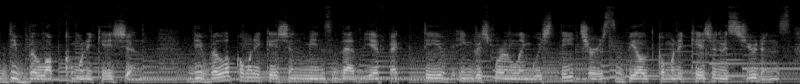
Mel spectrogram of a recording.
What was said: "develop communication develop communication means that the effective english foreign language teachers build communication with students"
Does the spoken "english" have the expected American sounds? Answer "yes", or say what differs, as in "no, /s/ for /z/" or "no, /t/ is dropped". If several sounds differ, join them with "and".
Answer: yes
